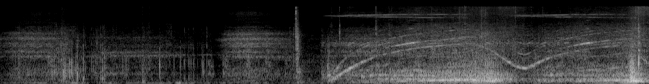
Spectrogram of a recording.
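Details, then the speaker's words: Ryobi battery snow blower on a fully charged battery in cold, dry weather, before repair: motor whine sags sharply whenever it meets even light snow, then recovers; static shock felt in the handle, and discharge onto the wiring was causing the slowdowns and stalls. "it does this thing where it seems to slow down when it hits any amount of snow at all"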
